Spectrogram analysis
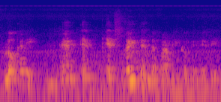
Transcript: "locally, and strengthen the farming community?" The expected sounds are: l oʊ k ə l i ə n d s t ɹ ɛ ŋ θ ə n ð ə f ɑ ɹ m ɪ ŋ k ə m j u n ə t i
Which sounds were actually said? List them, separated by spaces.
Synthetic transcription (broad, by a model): l oʊ k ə l i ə n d s t ɹ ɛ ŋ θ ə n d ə p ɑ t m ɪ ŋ k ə m j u n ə t i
